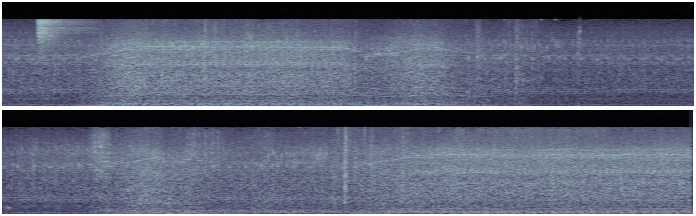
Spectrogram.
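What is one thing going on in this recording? A heavy truck engine rumbles, revving up and settling down again and again.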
